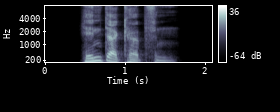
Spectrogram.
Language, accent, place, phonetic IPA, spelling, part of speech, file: German, Germany, Berlin, [ˈhɪntɐˌkœp͡fn̩], Hinterköpfen, noun, De-Hinterköpfen.ogg
- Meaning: dative plural of Hinterkopf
